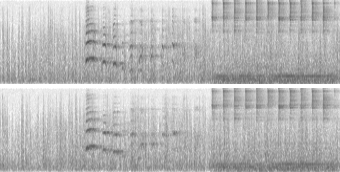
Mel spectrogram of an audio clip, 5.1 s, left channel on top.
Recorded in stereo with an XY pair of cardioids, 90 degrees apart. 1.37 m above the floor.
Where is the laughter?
35° left, 0.8 m; by 3.0 s 80° left, 1.9 m.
